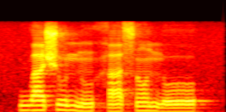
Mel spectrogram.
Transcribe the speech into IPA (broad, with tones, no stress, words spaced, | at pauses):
wa˦ʃu˦ nũ˧ha˧sɔ̃˦ no˧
